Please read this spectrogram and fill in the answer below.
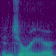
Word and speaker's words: Dreher: And I also found out the pronunciation of the island is actually dreer.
